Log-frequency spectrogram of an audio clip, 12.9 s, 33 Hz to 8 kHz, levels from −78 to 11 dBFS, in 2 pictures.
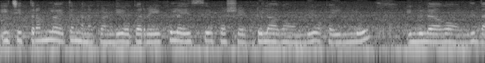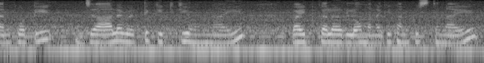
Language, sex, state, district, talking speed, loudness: Telugu, female, Telangana, Mahabubabad, 120 wpm, -16 LUFS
